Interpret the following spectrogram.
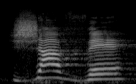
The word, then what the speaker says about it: Javé: no meio dos cristãos pode se falar Jeová e aveh Javé todas essas palavras têm o mesmo significado significa eu sou e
